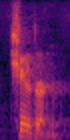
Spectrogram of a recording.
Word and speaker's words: children: Donc là, il y a deux choses à retenir, à la fois l'orthographe, child, children, et la prononciation du i. D'accord? Donc faites bien attention, s'il vous plaît. Child, children.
